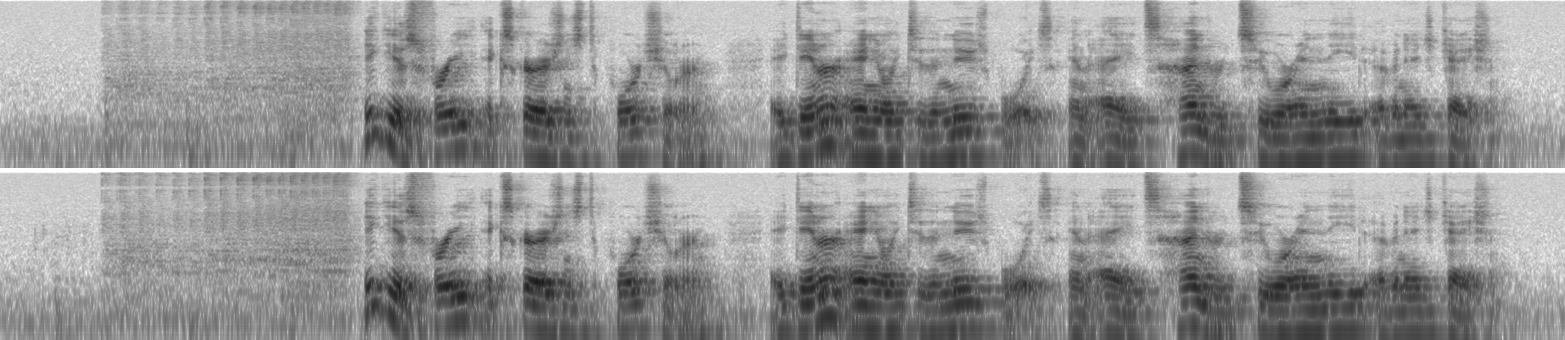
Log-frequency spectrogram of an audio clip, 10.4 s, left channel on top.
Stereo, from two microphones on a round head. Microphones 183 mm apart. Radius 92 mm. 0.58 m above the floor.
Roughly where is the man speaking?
Centre.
